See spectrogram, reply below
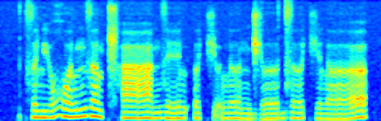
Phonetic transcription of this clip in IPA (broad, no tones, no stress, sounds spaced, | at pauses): t͡s ə lʲ ʉ ʁʷ ə l n z ɐ l ʈ͡ʂʰ aː n z e l ʔ ə t͡ʃ ə̰ l əː n d͡ʒ əː d͡z əː t͡ʃ e l ɐː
